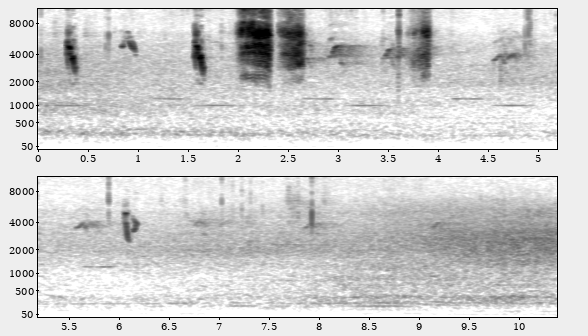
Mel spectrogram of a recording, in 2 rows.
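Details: Eurasian tree sparrows resting after feeding on 26 January 2020, giving a few scattered high, downward-sliding chirps in the first four seconds, one louder burst of chirping near the middle, then mostly faint background hiss.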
